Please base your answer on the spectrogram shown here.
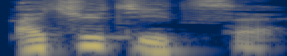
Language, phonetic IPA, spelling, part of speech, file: Russian, [ɐt͡ɕʉˈtʲit͡sːə], очутиться, verb, Ru-очутиться.ogg
- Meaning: 1. to find oneself (suddenly) in a place 2. to be found (in a place)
